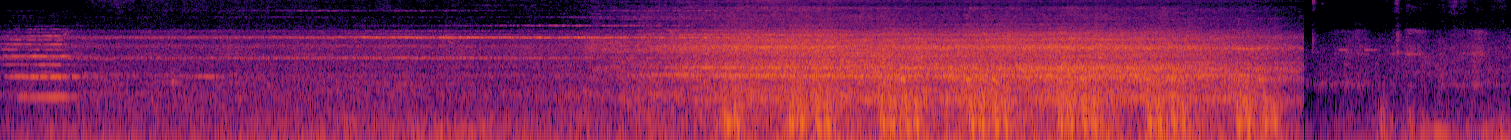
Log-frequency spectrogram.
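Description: An express train rumbles through Toorak railway station in Victoria, Australia, at speed without stopping, with a long horn blast, rhythmic wheel clatter building loud, then cutting off abruptly as it passes.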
